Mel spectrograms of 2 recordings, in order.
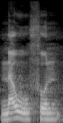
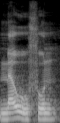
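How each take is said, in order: No difference in how they are said.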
